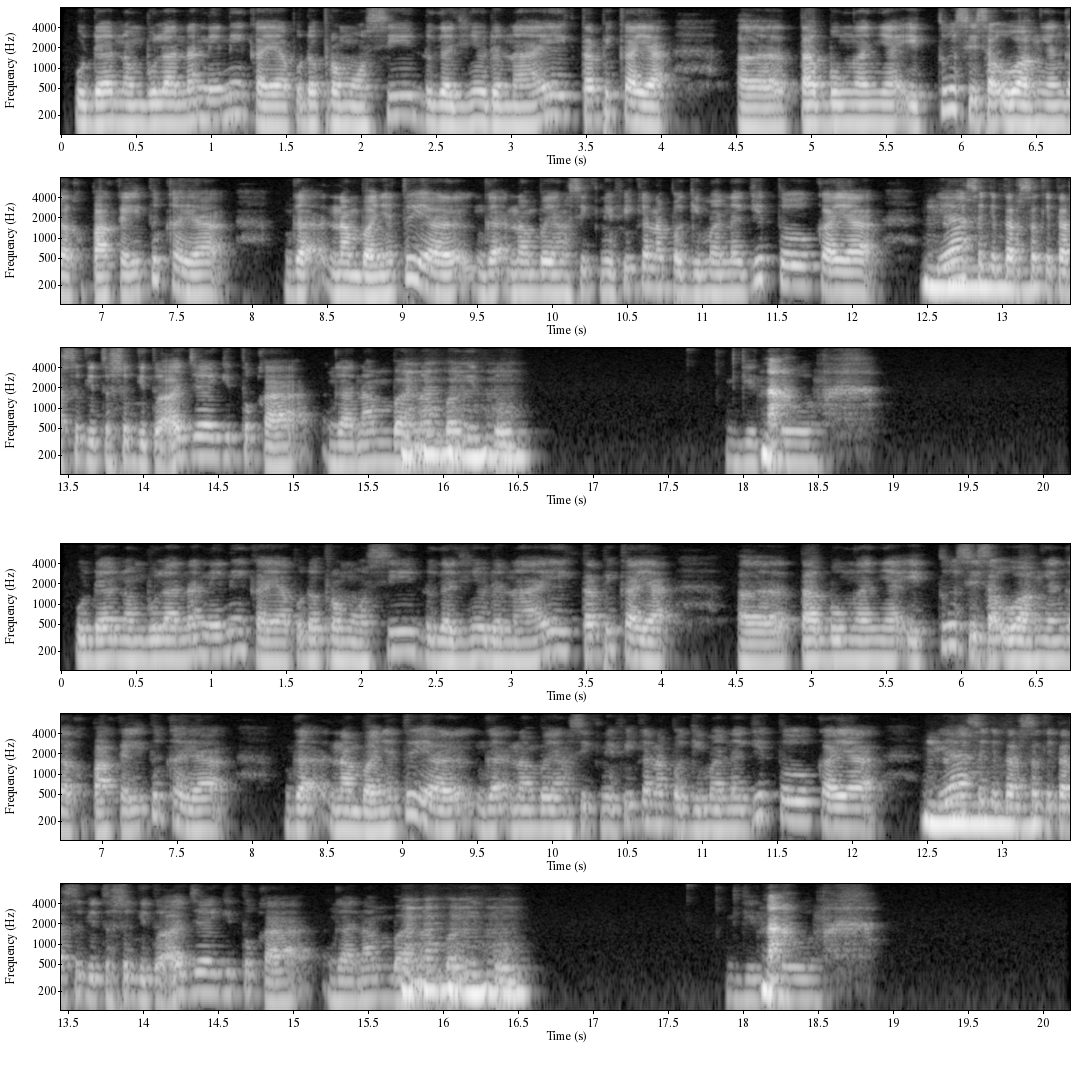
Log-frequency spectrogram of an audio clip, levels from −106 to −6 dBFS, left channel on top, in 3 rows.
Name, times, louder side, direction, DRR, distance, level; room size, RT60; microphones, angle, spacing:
voice 1, 0.1-4.0 4.5-7.8 8.2-12.1 12.6-16.5 17.9-18.5, left 4 dB, 75° left, 0.6 m, -26 dB
voice 2, 12.5-13.3 15.7-16.5 18.1-18.9, right 1 dB, 5° right, 1.1 m, -21 dB
2.9 x 2.4 x 2.7 m
head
